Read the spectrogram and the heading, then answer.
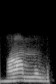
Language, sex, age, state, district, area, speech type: Odia, male, 18-30, Odisha, Balasore, rural, conversation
